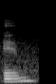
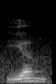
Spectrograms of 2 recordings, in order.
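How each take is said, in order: First: It starts directly with a plain e vowel. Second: It starts with a y glide before the vowel. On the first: The speaker calls it right. "असे स्पष्ट उच्चार आले पाहिजेत" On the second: The speaker calls it wrong. "असे करायचे नाहीत"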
